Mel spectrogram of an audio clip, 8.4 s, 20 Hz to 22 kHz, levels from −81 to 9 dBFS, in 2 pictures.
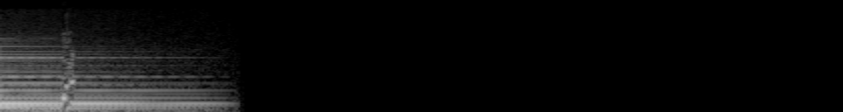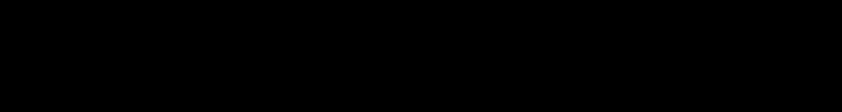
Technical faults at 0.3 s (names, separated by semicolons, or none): broken MP3 bit reservoir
